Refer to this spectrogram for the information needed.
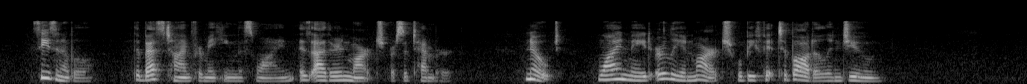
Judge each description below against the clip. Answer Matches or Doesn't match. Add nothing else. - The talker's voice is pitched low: Doesn't match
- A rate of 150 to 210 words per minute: Matches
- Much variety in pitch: Doesn't match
